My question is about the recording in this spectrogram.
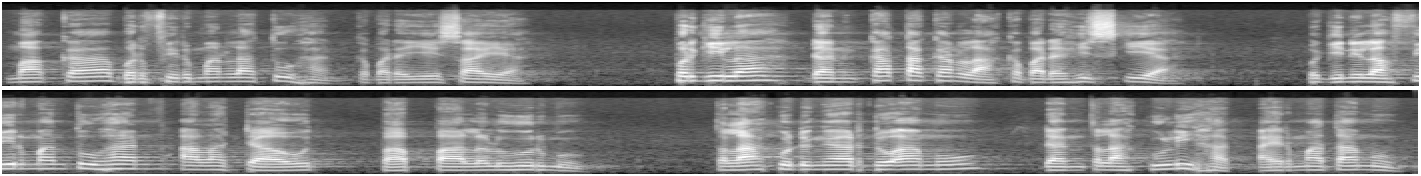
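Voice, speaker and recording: A man's voice: mid-range voice, measured pace, a little mellow, big-room sound. A man reading a scripture passage aloud during a church service. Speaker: scripture reader. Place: church sanctuary.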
